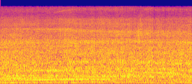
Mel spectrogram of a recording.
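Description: A train passing on the elevated tracks overhead, a loud, steady rushing rumble, with street traffic passing below.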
